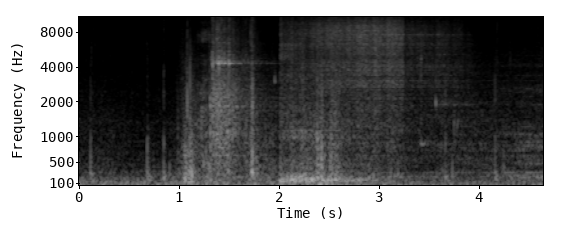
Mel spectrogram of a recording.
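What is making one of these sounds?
A heavy body climbs over and lands with a loud clatter on a metal grating.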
